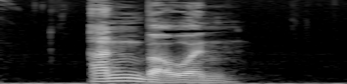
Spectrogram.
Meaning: 1. to grow, to cultivate 2. to attach, to mount
- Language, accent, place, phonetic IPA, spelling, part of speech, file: German, Germany, Berlin, [ˈanˌbaʊ̯ən], anbauen, verb, De-anbauen.ogg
